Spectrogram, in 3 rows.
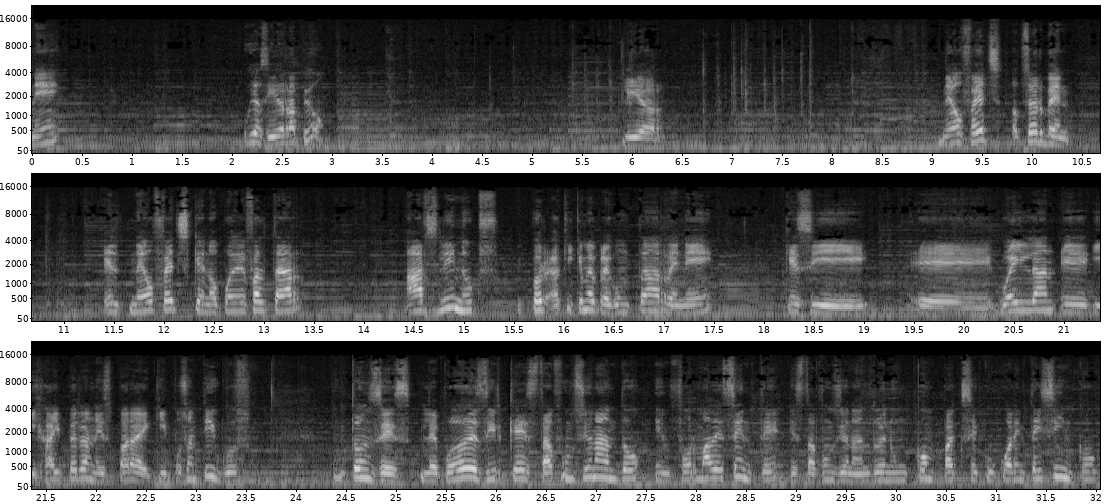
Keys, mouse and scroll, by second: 5.0-7.4 typing, 7.5 Return.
